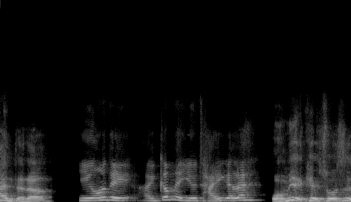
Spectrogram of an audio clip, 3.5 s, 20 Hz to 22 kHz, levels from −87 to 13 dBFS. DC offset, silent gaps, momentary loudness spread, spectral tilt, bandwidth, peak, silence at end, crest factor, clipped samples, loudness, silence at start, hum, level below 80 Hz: under 0.1%; none; 9 LU; -6.5 dB/octave; 10.5 kHz; -12 dBFS; 0 s; 14 dB; under 0.1%; -27 LUFS; 0 s; none; -80 dBFS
